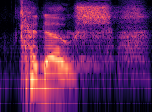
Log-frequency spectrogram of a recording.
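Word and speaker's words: kadosh (קדוש): And in Hebrew culture, the term holy, it's pronounced kadosh. Kadosh means holy.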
